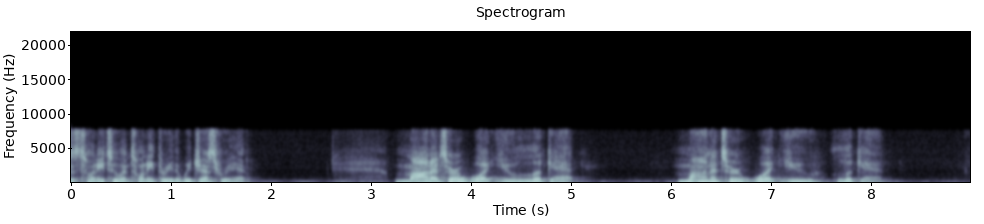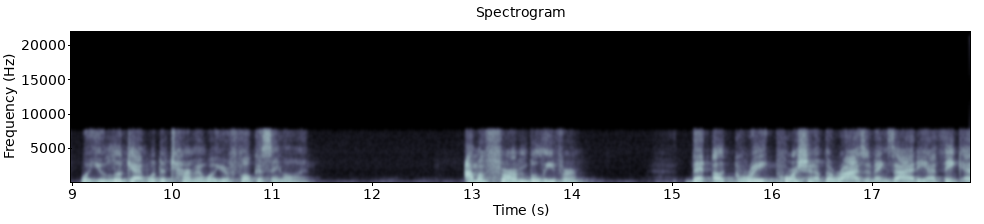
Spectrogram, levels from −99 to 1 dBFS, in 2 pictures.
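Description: The speech comes through G.722 wideband telephone coding at 64 kbit/s with nothing amiss, its band reaching up to about 7 kHz as that coding allows.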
